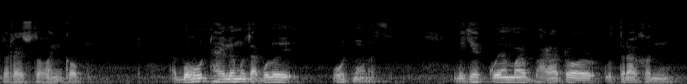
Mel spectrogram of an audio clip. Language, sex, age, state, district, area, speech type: Assamese, male, 30-45, Assam, Nagaon, rural, spontaneous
